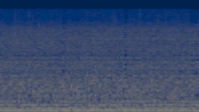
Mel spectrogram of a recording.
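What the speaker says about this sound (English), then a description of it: "If we can get a double tractor pull through this field." Two tractors hitched together pull a cultivator through a field in Canada, heard as a loud, steady engine rumble close by with no talk over it.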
